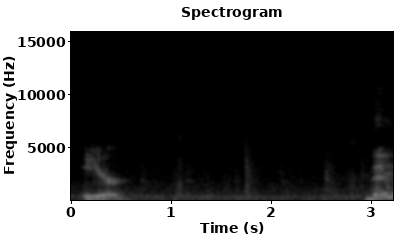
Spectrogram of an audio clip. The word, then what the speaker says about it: earth: er er er er it's e-a-r but it just makes the r sound ER in Earth so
